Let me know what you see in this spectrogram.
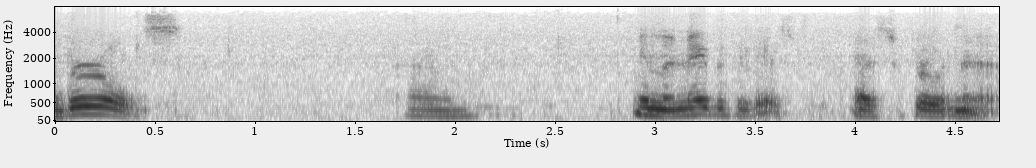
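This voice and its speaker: Noticeable background noise sits behind the voice. A woman speaks with a North Carolina accent. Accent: rural US Southern (North Carolina). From North Carolina, rural Stokes County. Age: 60s. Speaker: backyard chicken vlogger. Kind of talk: casual vlog chat. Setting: front porch.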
